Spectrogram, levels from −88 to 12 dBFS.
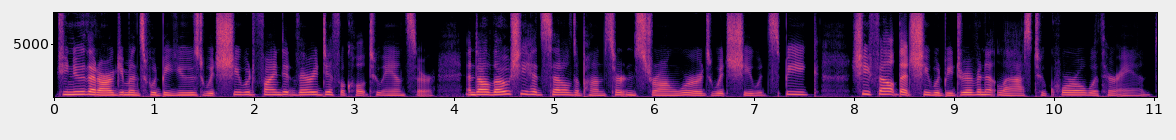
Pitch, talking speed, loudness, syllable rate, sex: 215 Hz, 235 wpm, -19 LUFS, 5.3 syllables/s, female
